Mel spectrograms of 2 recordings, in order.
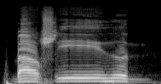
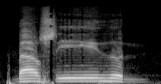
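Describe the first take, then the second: Both takes have the same delivery.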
